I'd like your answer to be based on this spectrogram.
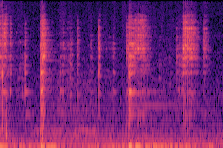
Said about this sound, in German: du räumst dein Geschirr weg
